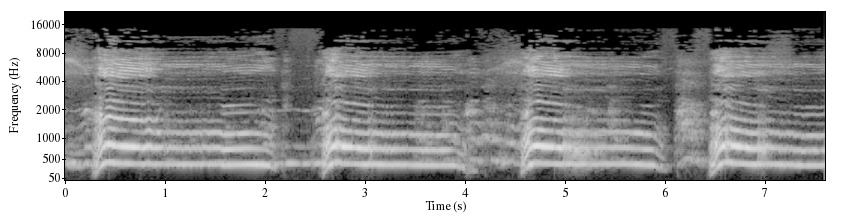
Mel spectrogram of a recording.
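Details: Munson, a basset hound, howling while listening to online videos of other basset hounds howling: four loud, rich howls about every two seconds, each starting with a sharp upward scoop and then holding a level, slightly falling tone.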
